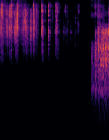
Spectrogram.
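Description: A deck of tarot cards being shuffled: a quick, dense run of papery clicks lasting about a second and a half, stopping shortly before the end.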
